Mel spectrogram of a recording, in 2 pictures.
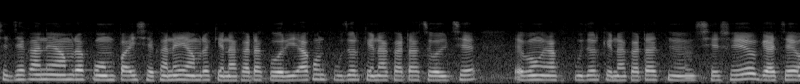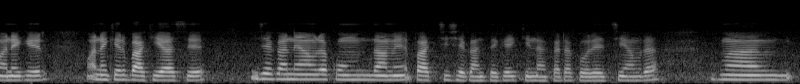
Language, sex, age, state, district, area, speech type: Bengali, female, 45-60, West Bengal, Birbhum, urban, spontaneous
